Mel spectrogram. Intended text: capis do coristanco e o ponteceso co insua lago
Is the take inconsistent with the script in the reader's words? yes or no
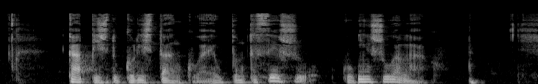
no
